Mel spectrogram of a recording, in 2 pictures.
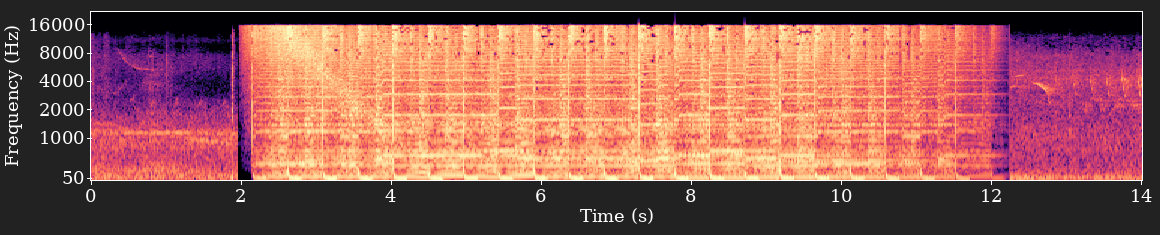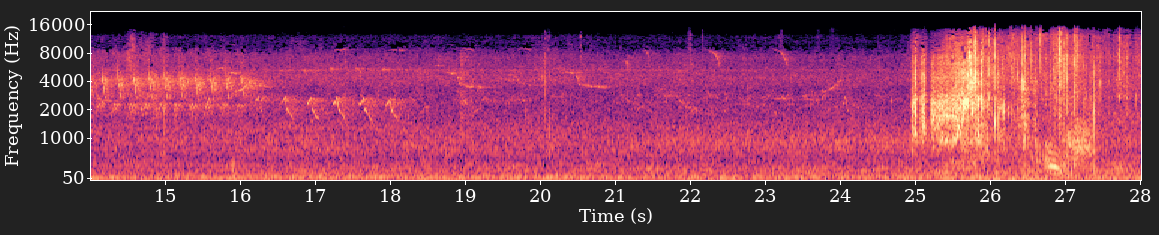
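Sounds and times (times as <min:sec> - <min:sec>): wild birds calling: 0:25.0 - 0:27.5.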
